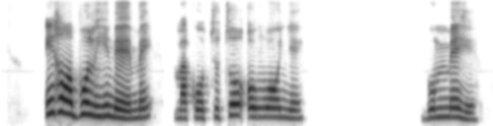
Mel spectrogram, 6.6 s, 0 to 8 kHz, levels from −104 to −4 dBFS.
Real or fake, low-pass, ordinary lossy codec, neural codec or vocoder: fake; none; none; codec, 16 kHz, 4 kbps, X-Codec, HuBERT features, trained on LibriSpeech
